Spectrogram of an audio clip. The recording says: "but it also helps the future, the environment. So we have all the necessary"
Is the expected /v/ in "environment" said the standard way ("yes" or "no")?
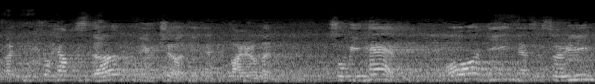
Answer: yes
